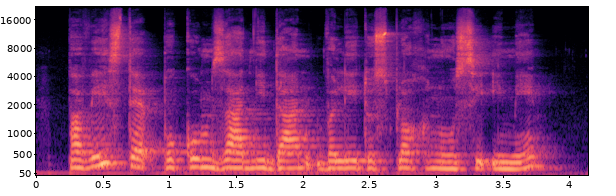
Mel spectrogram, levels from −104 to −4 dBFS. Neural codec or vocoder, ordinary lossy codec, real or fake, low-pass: none; none; real; none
